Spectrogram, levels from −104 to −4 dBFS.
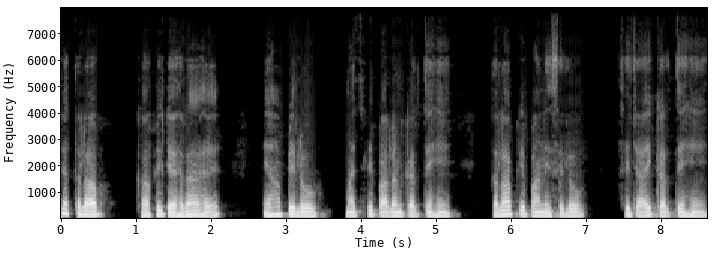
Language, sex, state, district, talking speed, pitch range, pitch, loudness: Hindi, male, Bihar, Lakhisarai, 160 wpm, 130-145 Hz, 135 Hz, -18 LUFS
